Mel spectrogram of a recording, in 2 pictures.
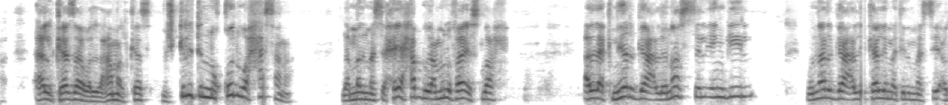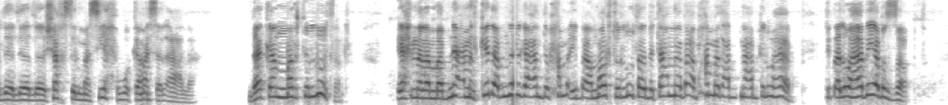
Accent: Egypt; إحنا الخمسة مصريين، إحنا الأربعة مصريين.

